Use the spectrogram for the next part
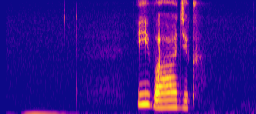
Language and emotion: Russian, sad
